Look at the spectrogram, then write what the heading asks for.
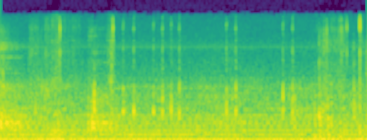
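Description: Close, steady typing on a computer keyboard spells out a short word in a spreadsheet formula, with light clicking keystrokes in an uneven rhythm over a constant background hum.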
